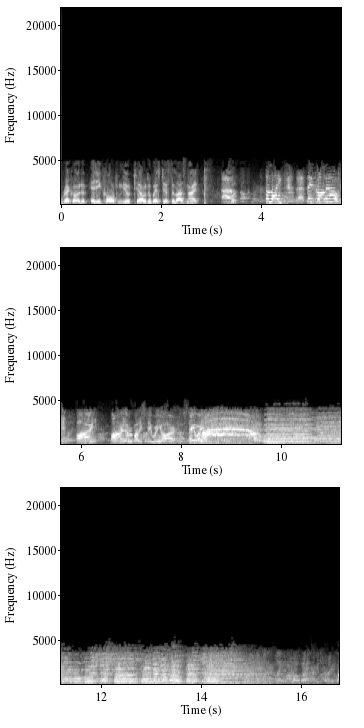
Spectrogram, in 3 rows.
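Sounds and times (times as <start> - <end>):
speech: 0.0 - 10.0
many voices shouting and clamoring: 8.2 - 16.2
high scream: 8.4 - 12.8.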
